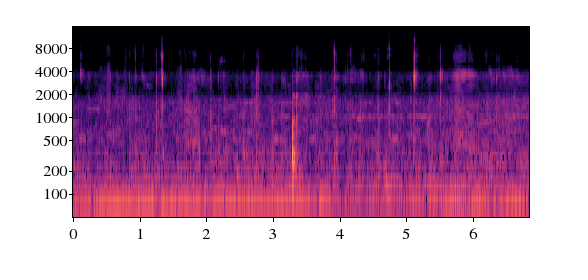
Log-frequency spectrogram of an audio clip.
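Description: Close-mouthed eating sounds: chewing and lip smacks on a mouthful of grilled carp eaten by hand, with many small wet clicks and a sharper click about three seconds in. A low steady rumble runs underneath.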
